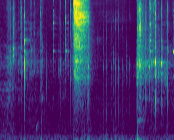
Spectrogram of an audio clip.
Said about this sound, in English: Oh. I gotta get a better bottle opener. That was okay.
